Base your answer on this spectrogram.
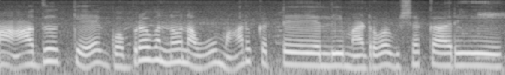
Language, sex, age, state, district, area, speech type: Kannada, female, 18-30, Karnataka, Tumkur, urban, spontaneous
